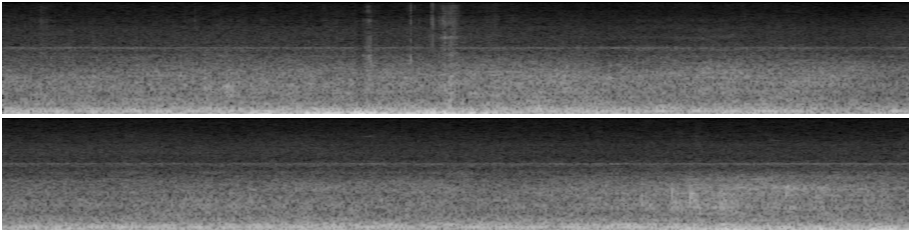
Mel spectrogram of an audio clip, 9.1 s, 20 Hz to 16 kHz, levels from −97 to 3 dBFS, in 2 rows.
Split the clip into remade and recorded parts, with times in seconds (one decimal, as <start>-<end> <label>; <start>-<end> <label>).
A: 0.0-2.8 recorded; 2.8-3.7 remade; 3.7-9.1 recorded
